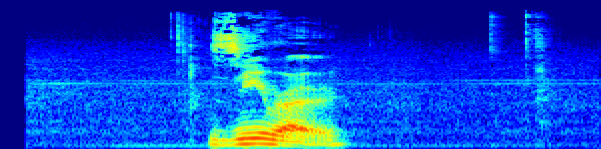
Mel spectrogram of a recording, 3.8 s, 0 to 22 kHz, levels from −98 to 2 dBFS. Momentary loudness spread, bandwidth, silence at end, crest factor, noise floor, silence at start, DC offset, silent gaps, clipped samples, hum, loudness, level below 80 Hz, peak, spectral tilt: 16 LU; 16 kHz; 1.6 s; 18 dB; -63 dBFS; 1.3 s; under 0.1%; none; under 0.1%; none; -20 LUFS; -64 dBFS; -6 dBFS; -5.5 dB/octave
